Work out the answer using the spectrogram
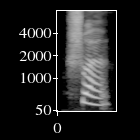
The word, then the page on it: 涮: shuàn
